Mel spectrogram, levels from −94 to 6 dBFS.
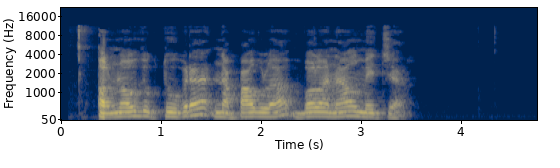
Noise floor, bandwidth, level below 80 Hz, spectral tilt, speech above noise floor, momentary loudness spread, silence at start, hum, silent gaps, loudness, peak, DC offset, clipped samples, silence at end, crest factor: -87 dBFS; 11.5 kHz; -68 dBFS; -6 dB/octave; 65 dB; 10 LU; 0.15 s; none; none; -23 LUFS; 0 dBFS; under 0.1%; under 0.1%; 1.3 s; 24 dB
